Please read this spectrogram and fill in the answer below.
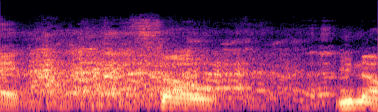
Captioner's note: audience laughing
